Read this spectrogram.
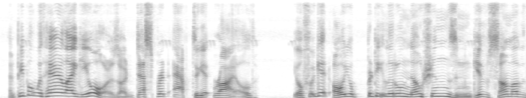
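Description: A woman voicing a blunt, teasing old farmer man who drawls in a gruff, rustic way. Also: mid-range voice.

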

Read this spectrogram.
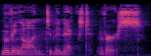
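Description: Slow, measured man teaching chant. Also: low voice, sing-song, gravelly. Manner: slow, measured explanation between chanted phrases. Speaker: cantor teaching Torah chanting. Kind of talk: explaining and chanting scripture.

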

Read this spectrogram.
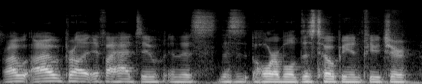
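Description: A man's voice: mid-range voice, little pitch movement, a little mellow. A young man co-hosting a comedy podcast, teasing his friends in casual banter. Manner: teasing, quick, jokey. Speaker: podcast co-host.

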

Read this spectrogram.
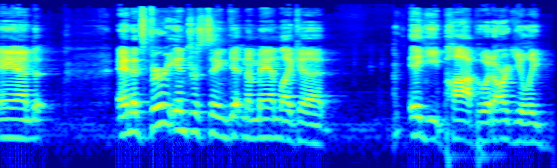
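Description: A man's voice: medium pitch, fairly even intonation, moderate pace, fairly bright tone. Podcast co-host, man, casual chat, hesitant and rambling delivery. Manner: rambling, hesitant, lots of fillers and restarts. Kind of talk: casual chat about punk music. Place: Salt Lake City, USA.

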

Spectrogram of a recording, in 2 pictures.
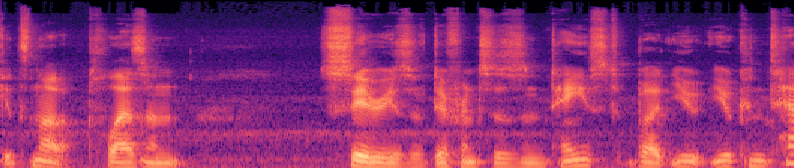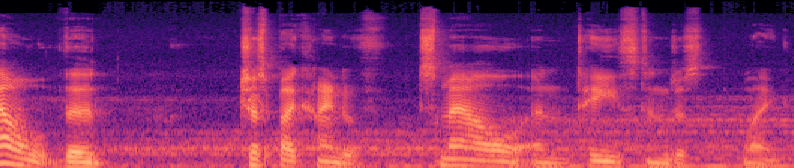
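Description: A man with a low voice narrates a tabletop horror game as its game master. He speaks very slowly and haltingly, improvising as he goes. There is some background noise on the recording. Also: a bit bright. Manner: halting, searching for words.

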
